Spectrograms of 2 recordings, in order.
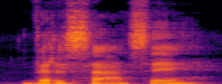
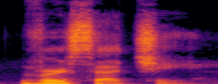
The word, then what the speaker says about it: Versace: Luxer brand pronunciation Versace. No, it's Versace.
